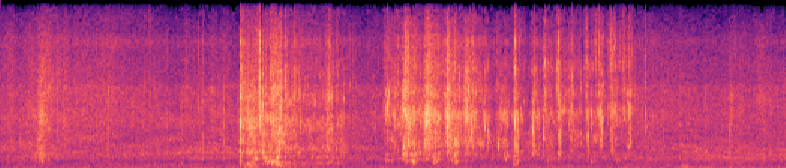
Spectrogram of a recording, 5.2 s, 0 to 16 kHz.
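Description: Water splashes and sloshes close by as a 5-pound largemouth bass is released, in a couple of brief bursts, followed by lighter dripping and trickling.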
